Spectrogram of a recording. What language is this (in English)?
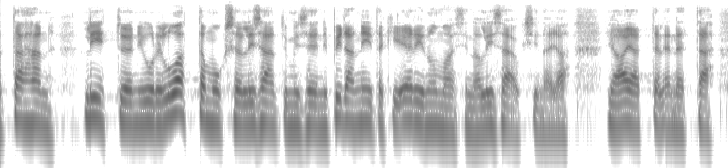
Finnish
